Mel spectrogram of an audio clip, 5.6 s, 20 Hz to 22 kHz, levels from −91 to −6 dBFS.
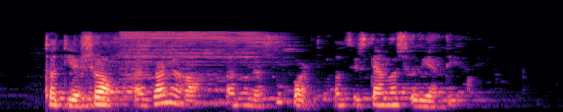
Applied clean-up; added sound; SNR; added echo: classical method WPE with log-MMSE.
